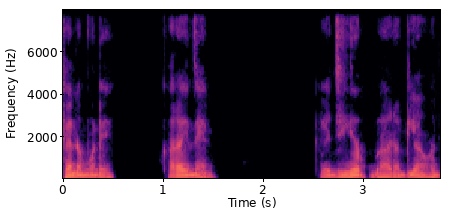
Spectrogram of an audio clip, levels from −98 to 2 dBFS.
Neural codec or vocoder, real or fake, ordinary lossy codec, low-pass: codec, 16 kHz, 2 kbps, FreqCodec, larger model; fake; none; none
